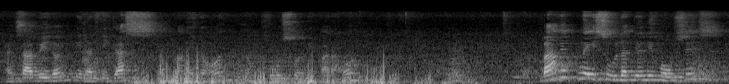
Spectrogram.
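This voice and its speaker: Filipino man, pastor, fairly high voice; asks the congregation questions as he preaches; echoey, noisy church recording. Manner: asks the congregation questions, mixes English phrases into Tagalog. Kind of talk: sermon. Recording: echoey room with background noise.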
